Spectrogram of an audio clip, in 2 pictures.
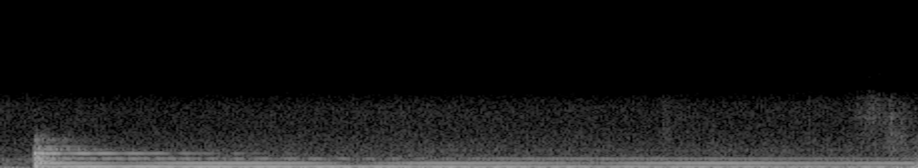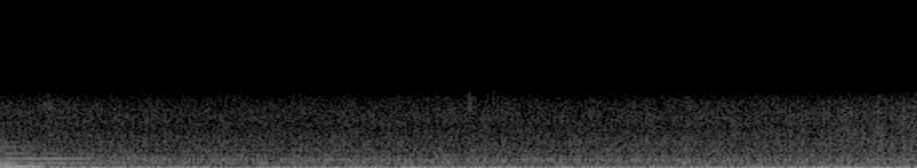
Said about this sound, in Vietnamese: Thỉnh chuông cũng phải biết thỉnh chứ không phải tự nhiên thỉnh nha. Theo sư phụ bấy lâu nay đó mà rồi không có biết thỉnh chuông. Khi thỉnh chuông là phải nhịp cái chuông cho nó mạnh, rồi mình thỉnh.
